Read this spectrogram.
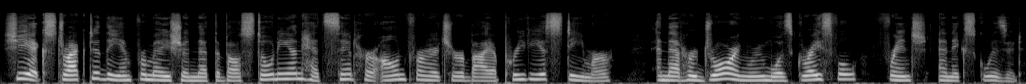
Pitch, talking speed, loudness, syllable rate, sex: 200 Hz, 150 wpm, -20 LUFS, 4.6 syllables/s, female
